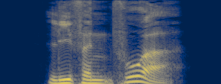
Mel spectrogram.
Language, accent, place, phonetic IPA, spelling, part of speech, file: German, Germany, Berlin, [ˌliːfn̩ ˈfoːɐ̯], liefen vor, verb, De-liefen vor.ogg
- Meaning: inflection of vorlaufen: 1. first/third-person plural preterite 2. first/third-person plural subjunctive II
